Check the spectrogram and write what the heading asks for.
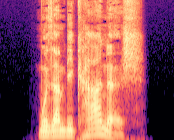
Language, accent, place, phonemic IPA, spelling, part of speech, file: German, Germany, Berlin, /mozambiˈkaːnɪʃ/, mosambikanisch, adjective, De-mosambikanisch.ogg
- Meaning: of Mozambique; Mozambican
